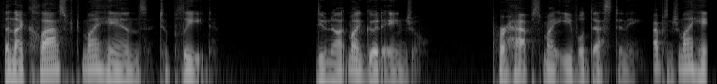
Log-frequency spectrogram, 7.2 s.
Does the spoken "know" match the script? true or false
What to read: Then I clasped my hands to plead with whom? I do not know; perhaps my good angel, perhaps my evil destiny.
false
